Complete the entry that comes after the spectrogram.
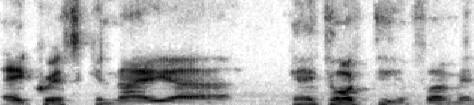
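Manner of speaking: very low, soft, quiet put-on voice. Telling a story of being pulled aside one day at WCW: Kevin Sullivan impression. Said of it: "I'll do the impression first".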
